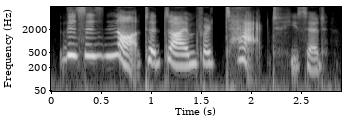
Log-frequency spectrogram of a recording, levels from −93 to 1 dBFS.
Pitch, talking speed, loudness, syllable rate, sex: 300 Hz, 185 wpm, -18 LUFS, 4.0 syllables/s, female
